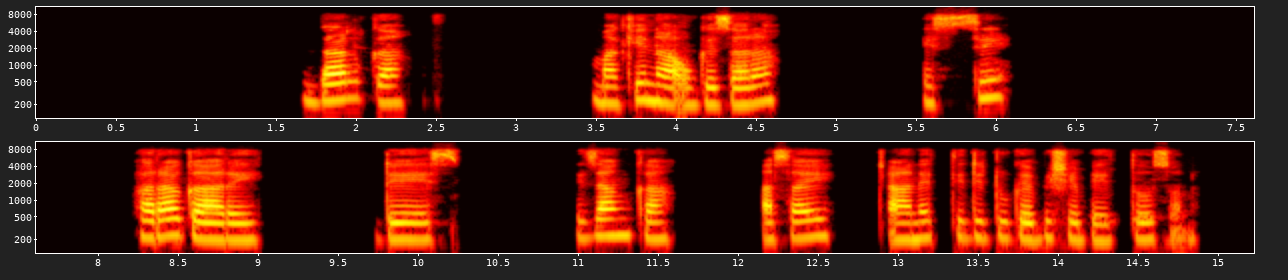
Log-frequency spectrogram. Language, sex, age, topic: Gamo, female, 25-35, government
